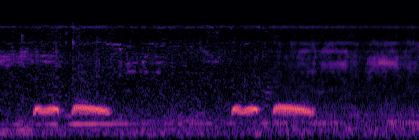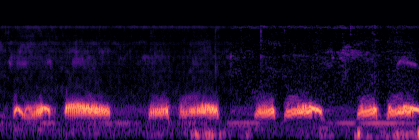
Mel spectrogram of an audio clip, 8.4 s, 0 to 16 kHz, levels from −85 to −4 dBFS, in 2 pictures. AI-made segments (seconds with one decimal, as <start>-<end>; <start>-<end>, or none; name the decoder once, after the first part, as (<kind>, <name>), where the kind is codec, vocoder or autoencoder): 2.7-6.5 (vocoder, Vocos)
